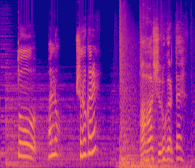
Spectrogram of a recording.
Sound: none

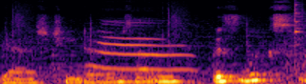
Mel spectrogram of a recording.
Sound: cat mewing

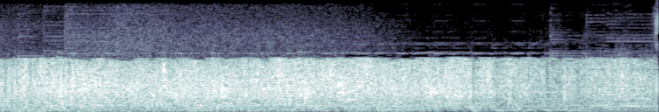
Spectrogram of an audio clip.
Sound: explosion

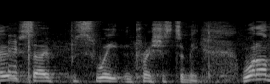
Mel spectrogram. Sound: laughter

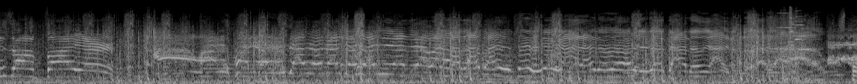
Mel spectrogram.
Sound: screaming, babbling

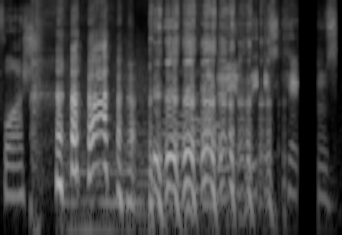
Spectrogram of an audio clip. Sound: laughing

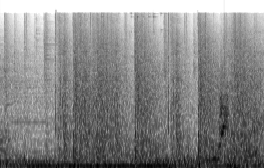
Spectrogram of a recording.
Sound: guns fire; vampire growls

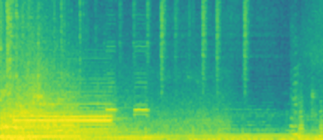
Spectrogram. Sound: honking

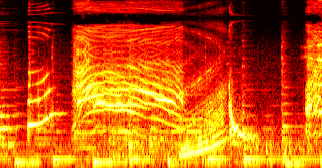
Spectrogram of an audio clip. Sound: PIXEL and CHISEL scream; PIXEL and CHISEL scream

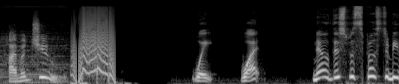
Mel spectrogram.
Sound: record scratch

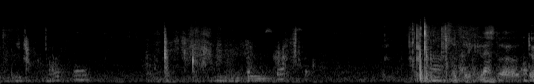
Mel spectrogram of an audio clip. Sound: indistinct chatter

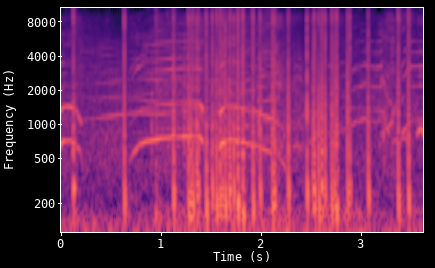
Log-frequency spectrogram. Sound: cheering

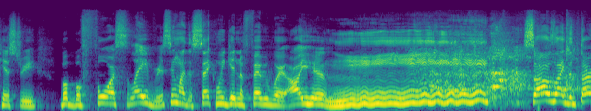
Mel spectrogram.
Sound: hmmm

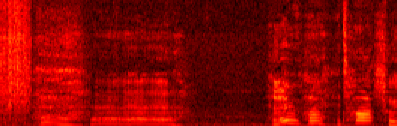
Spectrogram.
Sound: groaning

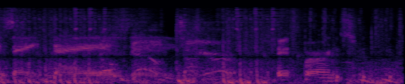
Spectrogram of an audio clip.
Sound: gun shooting

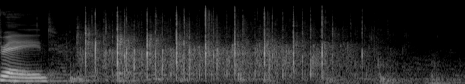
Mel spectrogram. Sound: audience applauding

